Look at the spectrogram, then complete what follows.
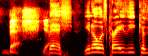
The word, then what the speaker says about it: Bech: see it's you know bch pronounced besh you know what's crazy because you know the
